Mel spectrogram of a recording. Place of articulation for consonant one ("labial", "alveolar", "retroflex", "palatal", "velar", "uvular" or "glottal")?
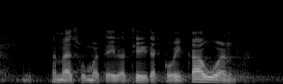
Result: alveolar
